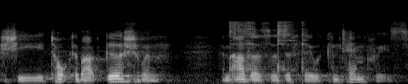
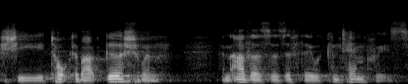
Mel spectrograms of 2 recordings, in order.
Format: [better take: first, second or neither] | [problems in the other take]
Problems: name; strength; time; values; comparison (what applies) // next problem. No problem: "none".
second | background sound (Fart); 15 dB below the speech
